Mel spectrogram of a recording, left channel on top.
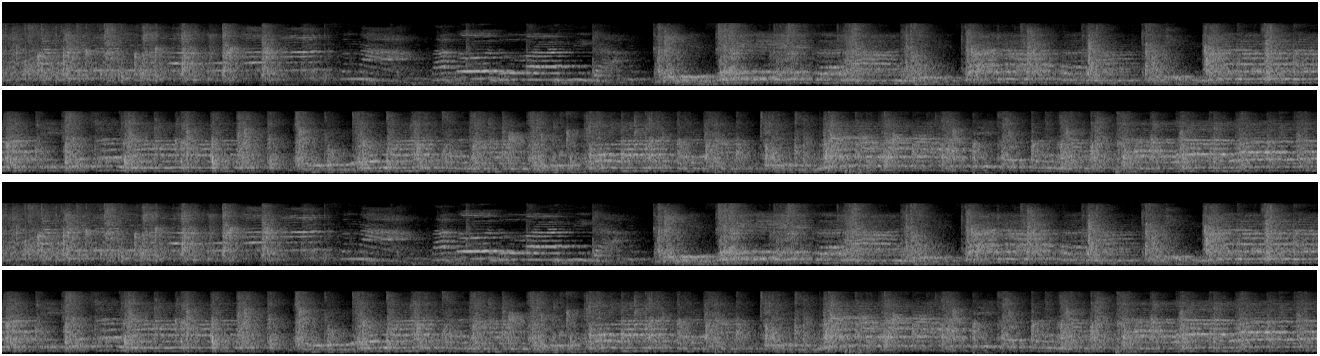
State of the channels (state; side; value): identical; both; correlation 1.00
